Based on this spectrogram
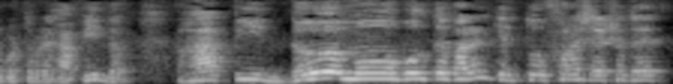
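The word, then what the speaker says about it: rapidement: রা পে ই পি দে ও দ, একসাথে উচ্চারণ করতে পারে হাপিদ, হাপিদ ম বলতে পারেন, কিন্তু ফরাসি একসাথে তাড়াতাড়ি উচ্চারণ করে হাপিদ ম, কিন্তু হাপিদ ম যদি বলেন সেটাও কিন্তু সঠিক, ঠিক আছে।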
